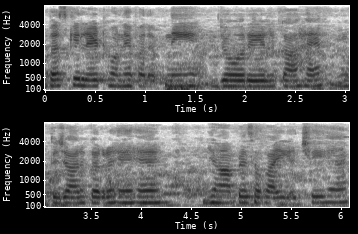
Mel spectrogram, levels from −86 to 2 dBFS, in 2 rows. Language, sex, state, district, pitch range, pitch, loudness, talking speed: Hindi, female, Rajasthan, Bikaner, 195-215 Hz, 205 Hz, -14 LUFS, 185 wpm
